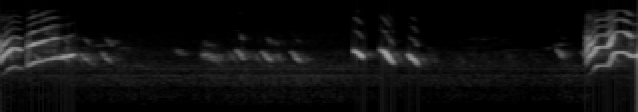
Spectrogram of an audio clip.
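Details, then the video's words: American goldfinch raised in isolation sings a long rising and falling warbled note, a string of soft rapid twitters, two sharp chirps, then another sustained wavering note. "My American Goldfinch sings a tutor calling birds, goldfinch excitation to sing,goldfinch chirping"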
